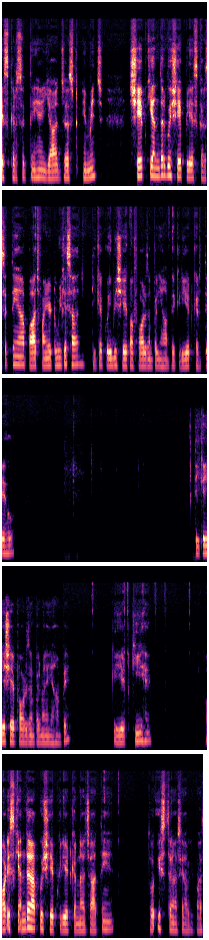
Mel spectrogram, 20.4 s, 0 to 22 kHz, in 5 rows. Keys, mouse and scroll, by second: 4.6 click, 7.1 right click, 7.3 click, 9.9 Down, 10.8 Up, 12.9 shift+Up, 14.7 click.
